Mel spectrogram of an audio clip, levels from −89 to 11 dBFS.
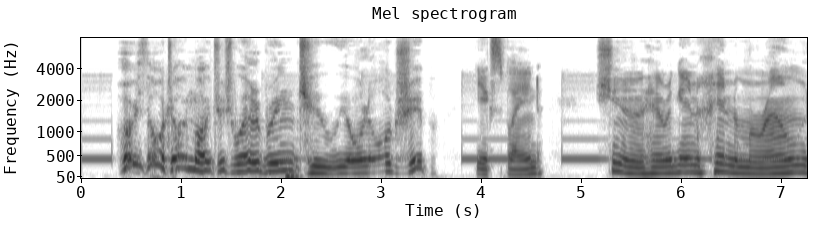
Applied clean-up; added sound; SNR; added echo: neural mask model RNNoise.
